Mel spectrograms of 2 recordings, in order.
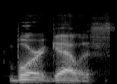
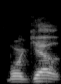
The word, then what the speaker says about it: Borregales: Borregales. Borregales.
